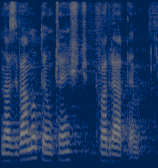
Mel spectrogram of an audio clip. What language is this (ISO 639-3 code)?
pol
